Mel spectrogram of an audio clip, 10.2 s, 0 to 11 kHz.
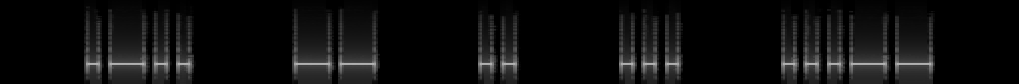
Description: Morse code, heard as a keyed tone, about 10 wpm, spaced as for 6 wpm, 800 Hz. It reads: LMIS3
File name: LEZIONI / 6 PKX0 / 6 PK ws 10wpm 3745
